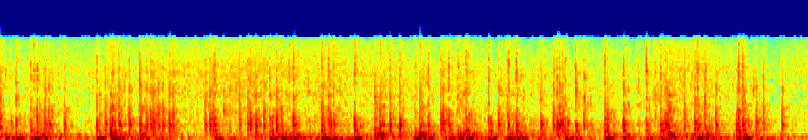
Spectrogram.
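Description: Fireworks display: a dense, continuous run of shell bursts, with deep booms under crackling stars.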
